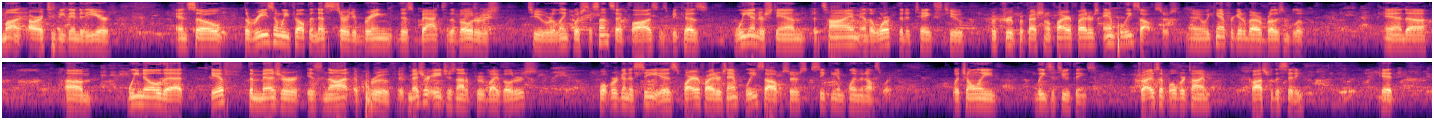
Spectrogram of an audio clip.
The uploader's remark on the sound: on location at the IAFF 10th District PEP event in San Francisco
